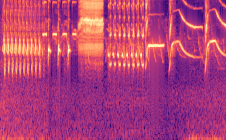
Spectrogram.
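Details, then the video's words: Mule of European goldfinch and canary singing energetically: rapid rattling trills, a short harsh buzz, steady whistled tones and downward-swooping notes in close succession, with little background noise. "European Goldfinch mule singing"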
